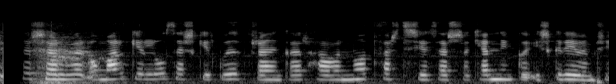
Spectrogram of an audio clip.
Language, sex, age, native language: Icelandic, female, 30-39, Icelandic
